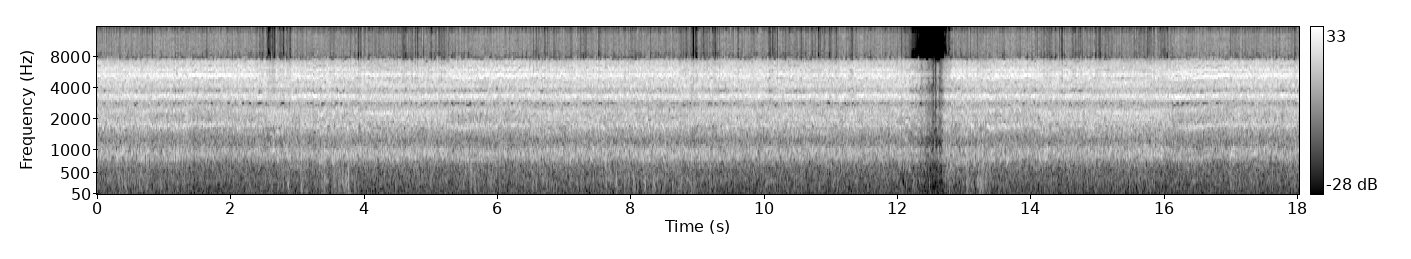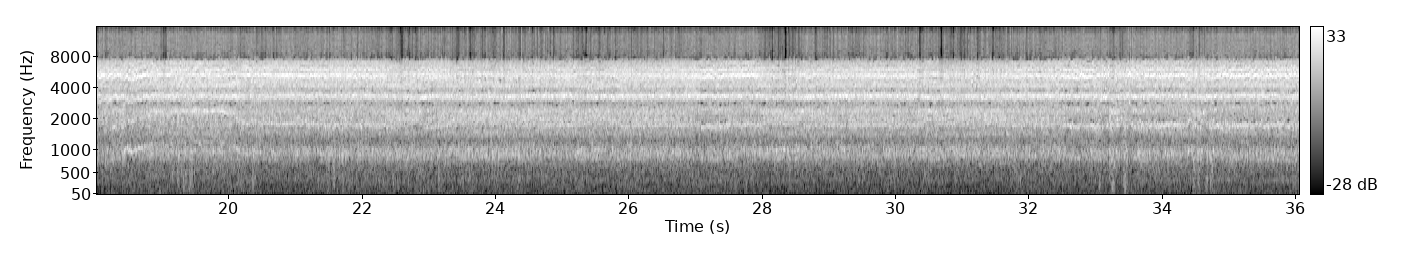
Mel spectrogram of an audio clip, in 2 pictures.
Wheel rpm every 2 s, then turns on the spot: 230, 230, 220, 220, 220, 220, 140, 220, 220, 270, 250, 220, 230, 230, 230, 230, 220, 210.
none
